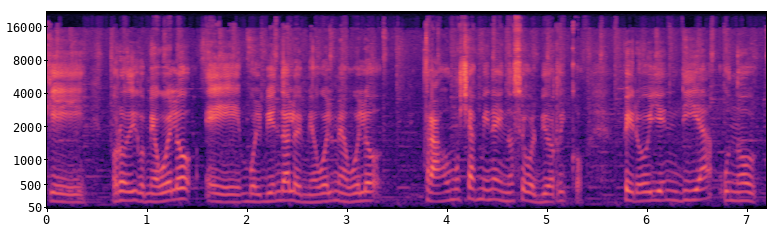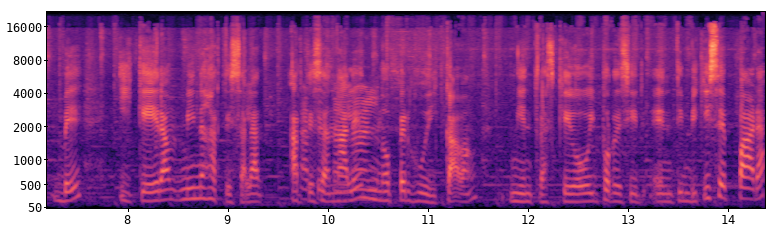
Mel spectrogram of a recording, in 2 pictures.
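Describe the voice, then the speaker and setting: A woman's fairly low voice, fairly quick in pace with ordinary pitch variation, over music in the background. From Pacific coast of Cauca, Colombia. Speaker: traditional cook and singer. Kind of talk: interview answer.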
